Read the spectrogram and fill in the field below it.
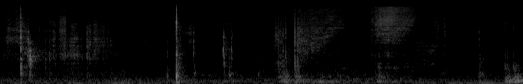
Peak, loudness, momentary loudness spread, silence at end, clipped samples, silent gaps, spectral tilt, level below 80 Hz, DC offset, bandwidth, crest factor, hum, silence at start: -14 dBFS; -47 LUFS; 15 LU; 0 s; under 0.1%; none; -2 dB/octave; -64 dBFS; under 0.1%; 16.5 kHz; 36 dB; none; 0 s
